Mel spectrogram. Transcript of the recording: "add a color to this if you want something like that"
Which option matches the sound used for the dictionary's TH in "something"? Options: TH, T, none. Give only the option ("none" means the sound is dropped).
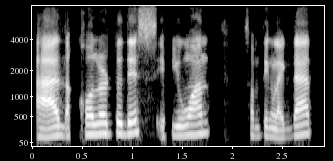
T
